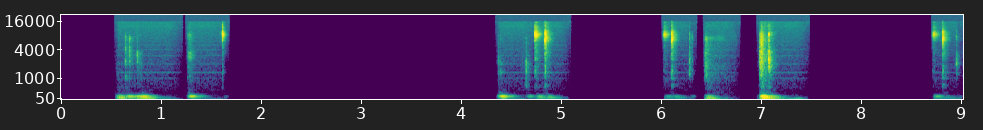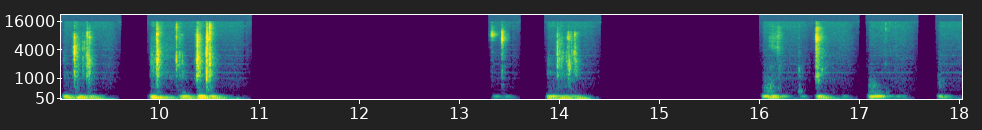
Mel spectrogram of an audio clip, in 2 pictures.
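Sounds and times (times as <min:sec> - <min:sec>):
keyboard and mouse clicks: 0:04.4 - 0:05.0, 0:06.0 - 0:07.3, 0:08.7 - 0:10.7.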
